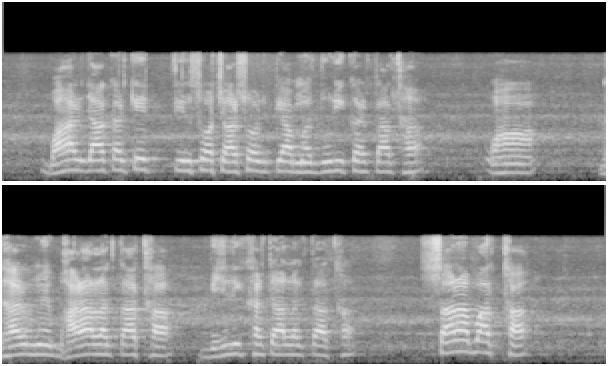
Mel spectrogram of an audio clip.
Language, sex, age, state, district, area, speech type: Hindi, male, 60+, Bihar, Begusarai, rural, spontaneous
